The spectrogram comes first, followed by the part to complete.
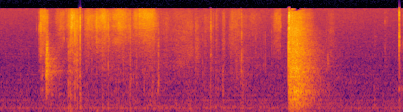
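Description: Paper rustling as the pages and soft cover of a thin paperback book are handled, then a single loud slap about three seconds in as the book is put down on a desk.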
